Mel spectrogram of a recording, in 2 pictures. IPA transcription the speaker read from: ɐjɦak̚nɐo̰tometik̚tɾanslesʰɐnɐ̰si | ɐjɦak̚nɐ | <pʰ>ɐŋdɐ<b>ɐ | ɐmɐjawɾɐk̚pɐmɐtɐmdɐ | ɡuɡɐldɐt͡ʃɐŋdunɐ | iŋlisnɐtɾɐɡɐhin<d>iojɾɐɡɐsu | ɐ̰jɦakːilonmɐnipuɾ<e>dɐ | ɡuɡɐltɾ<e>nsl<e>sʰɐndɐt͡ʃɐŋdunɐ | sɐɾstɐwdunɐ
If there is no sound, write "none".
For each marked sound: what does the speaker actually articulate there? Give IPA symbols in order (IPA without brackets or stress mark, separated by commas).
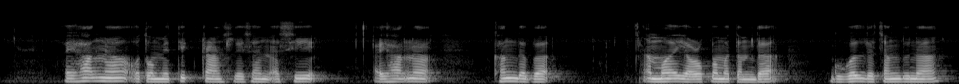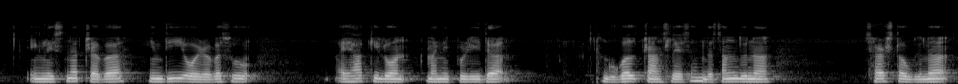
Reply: kʰ, b, d, i, a, e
